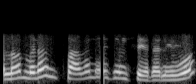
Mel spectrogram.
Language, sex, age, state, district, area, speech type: Kannada, female, 30-45, Karnataka, Mandya, urban, conversation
